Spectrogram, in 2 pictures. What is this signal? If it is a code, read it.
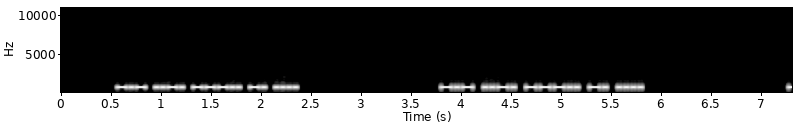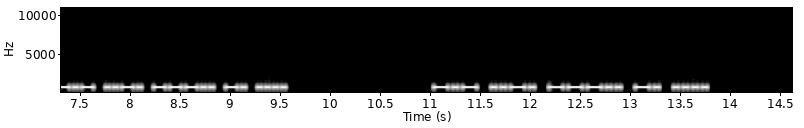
Morse code, heard as a keyed tone, about 33 wpm, 700 Hz. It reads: KF8NH KF8NH KF8NH KF8NH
